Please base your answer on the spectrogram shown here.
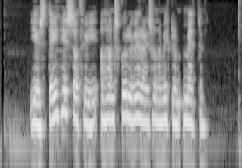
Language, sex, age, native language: Icelandic, female, 50-59, Icelandic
